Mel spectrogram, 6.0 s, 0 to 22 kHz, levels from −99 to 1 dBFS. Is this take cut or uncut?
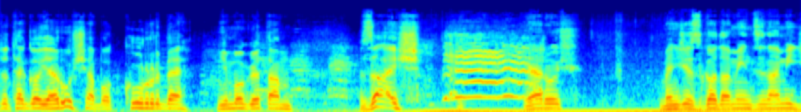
cut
